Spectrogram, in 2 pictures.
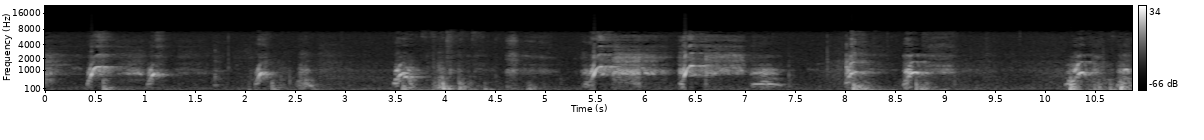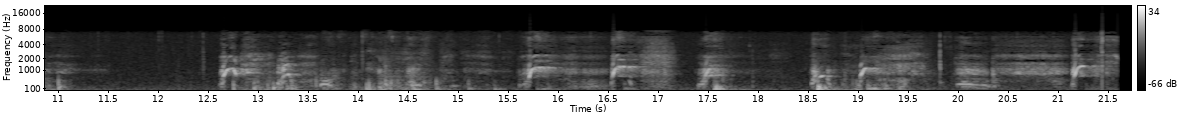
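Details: Terrier throwing a tantrum: a long stretch of repeated yappy barks and growly yelps in irregular bursts, some rising whines between them, sound fairly loud and close throughout.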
